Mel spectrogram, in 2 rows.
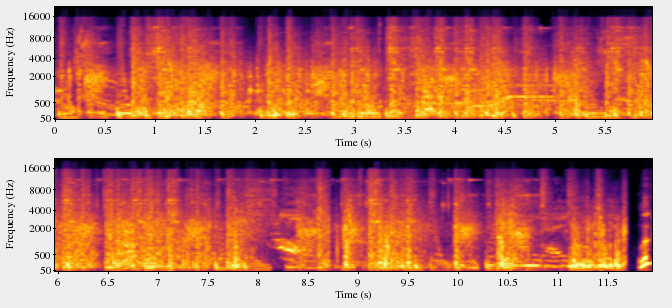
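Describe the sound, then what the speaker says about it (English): Dense gunfire from a 90s street movie action scene, continuous rapid shots and crashing impacts filling the whole stretch loudly, with brief gaps and faint voices mixed in. "Look at how many shots were fired."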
